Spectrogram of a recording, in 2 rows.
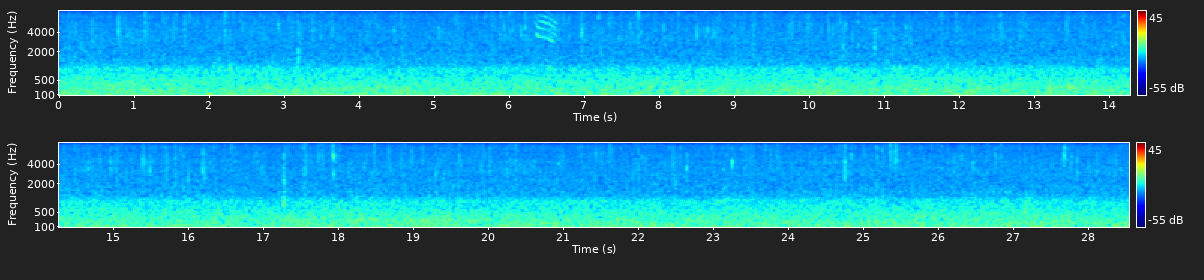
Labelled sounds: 6.3	6.7	Pacific white-sided dolphin, 2.8 to 5.9 kHz

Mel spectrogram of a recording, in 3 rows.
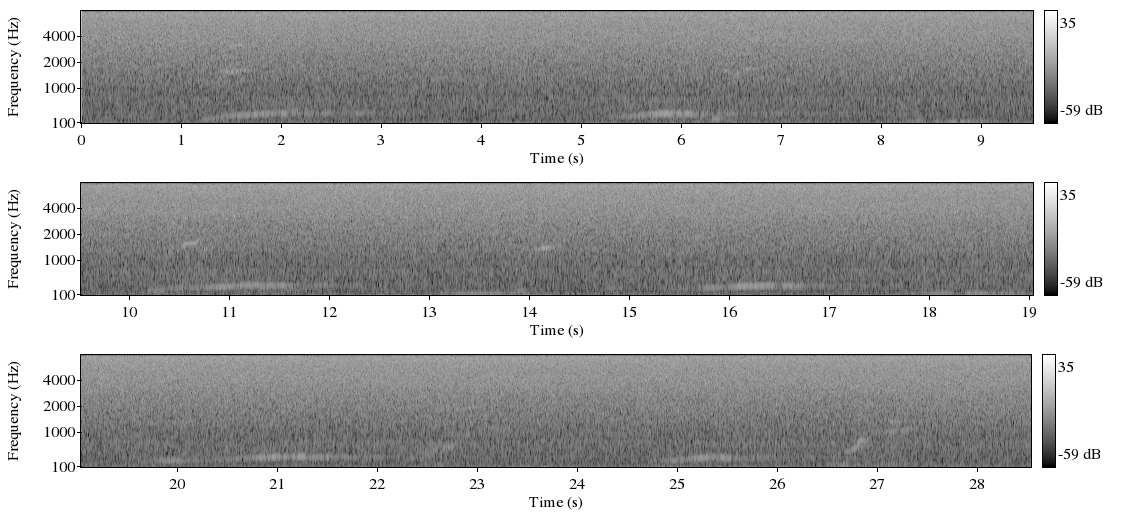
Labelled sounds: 1.4	1.7	humpback whale, 1.5 to 1.7 kHz

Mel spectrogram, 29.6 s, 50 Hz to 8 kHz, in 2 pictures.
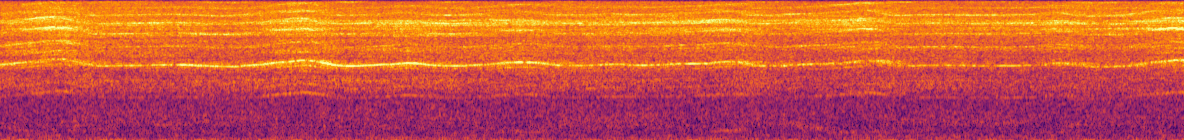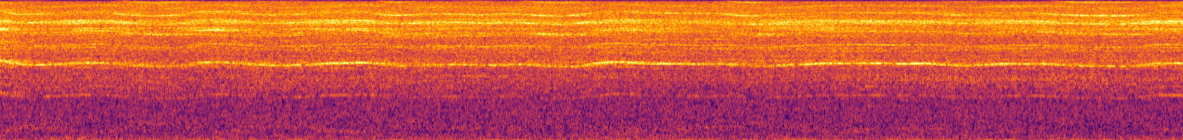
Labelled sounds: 4.6	5.4	vessel noise, 1.0 to 5.1 kHz
6.1	6.7	vessel noise, 1.2 to 5.2 kHz

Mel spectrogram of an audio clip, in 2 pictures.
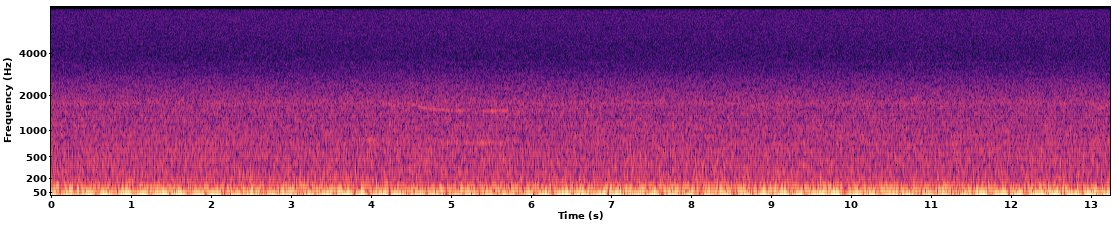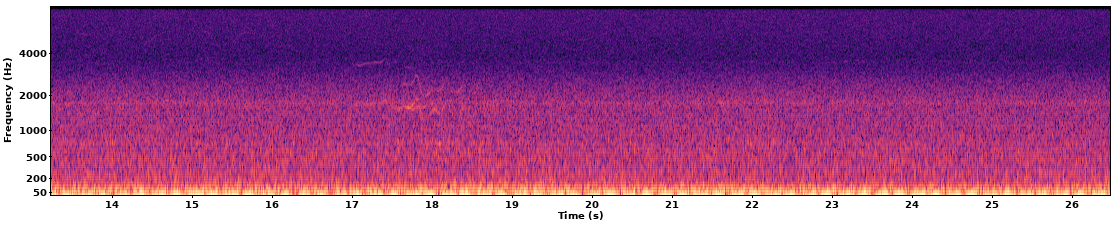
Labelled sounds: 3.9	6.2	killer whale, Bigg's (transient), 0.57 to 2.0 kHz

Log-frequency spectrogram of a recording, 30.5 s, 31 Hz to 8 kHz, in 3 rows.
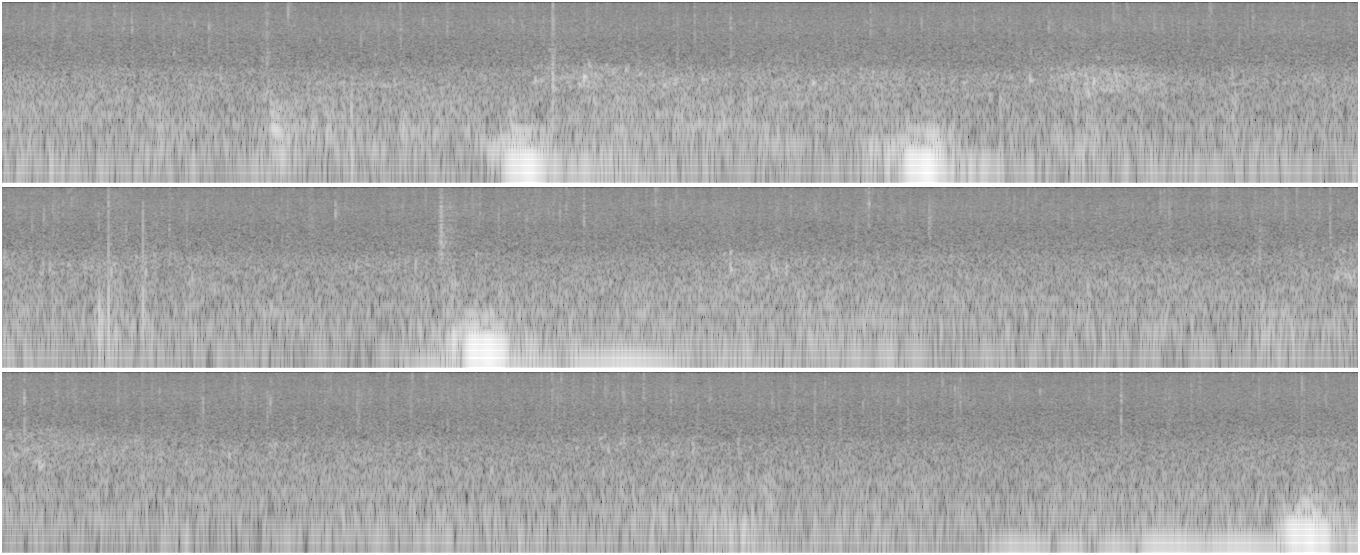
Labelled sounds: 7.9	8.2	water noise, 0.78 to 1.2 kHz

